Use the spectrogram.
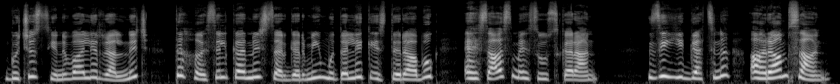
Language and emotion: Kashmiri, fearful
